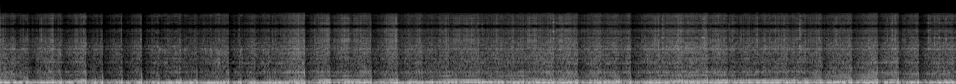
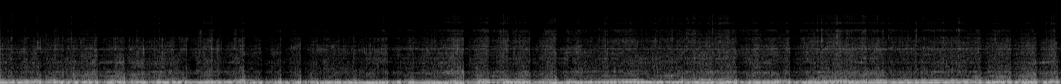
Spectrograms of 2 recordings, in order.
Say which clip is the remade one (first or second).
second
